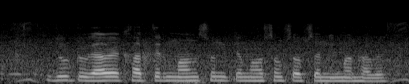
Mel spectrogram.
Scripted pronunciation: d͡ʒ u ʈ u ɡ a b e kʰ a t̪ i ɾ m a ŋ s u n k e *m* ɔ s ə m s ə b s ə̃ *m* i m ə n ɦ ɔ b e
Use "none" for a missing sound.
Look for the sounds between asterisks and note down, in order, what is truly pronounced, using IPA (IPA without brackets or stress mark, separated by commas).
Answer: m, n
